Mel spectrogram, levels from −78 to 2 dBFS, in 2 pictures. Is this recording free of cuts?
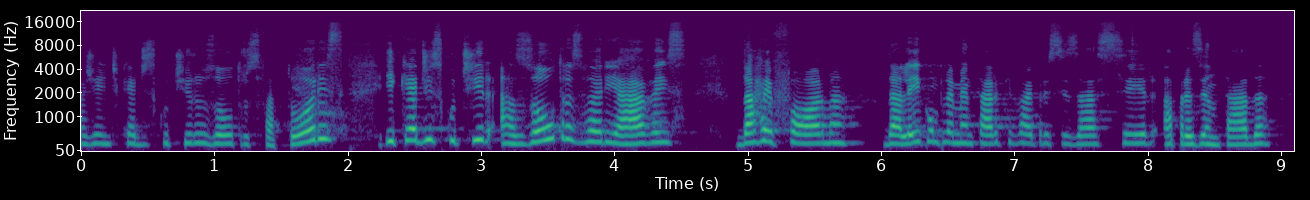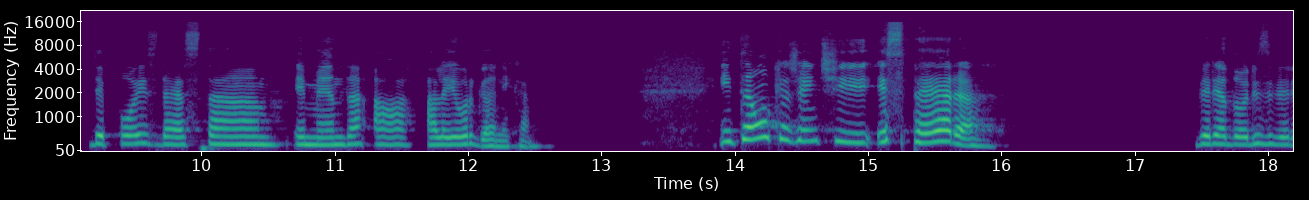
no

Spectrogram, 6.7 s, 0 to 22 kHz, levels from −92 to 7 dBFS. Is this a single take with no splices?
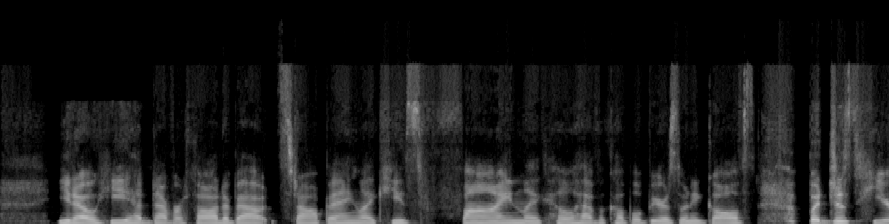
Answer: yes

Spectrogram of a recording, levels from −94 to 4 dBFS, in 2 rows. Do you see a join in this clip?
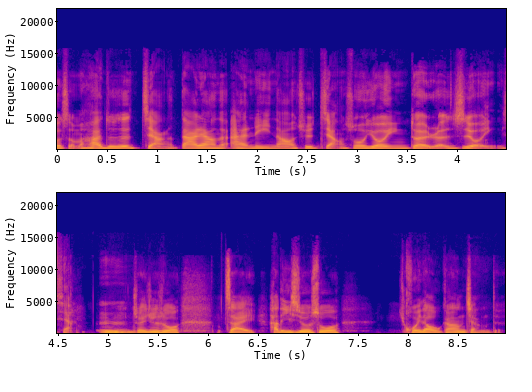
yes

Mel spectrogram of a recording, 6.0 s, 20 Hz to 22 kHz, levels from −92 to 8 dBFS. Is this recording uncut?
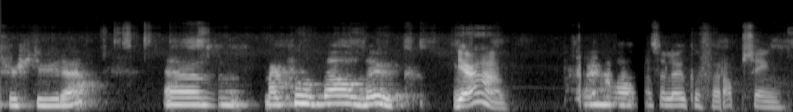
no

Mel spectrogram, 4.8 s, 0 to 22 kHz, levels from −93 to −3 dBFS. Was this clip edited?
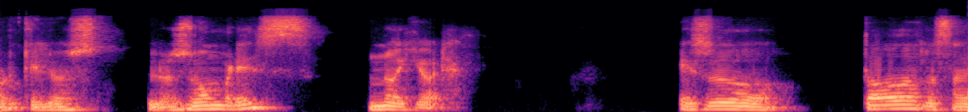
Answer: no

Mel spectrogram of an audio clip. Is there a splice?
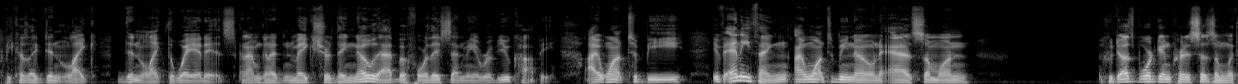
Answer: no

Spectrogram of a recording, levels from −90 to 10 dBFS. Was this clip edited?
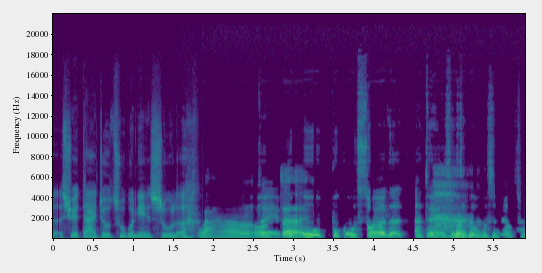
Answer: yes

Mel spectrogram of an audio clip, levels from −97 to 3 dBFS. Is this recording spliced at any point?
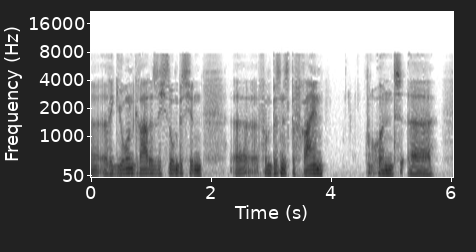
no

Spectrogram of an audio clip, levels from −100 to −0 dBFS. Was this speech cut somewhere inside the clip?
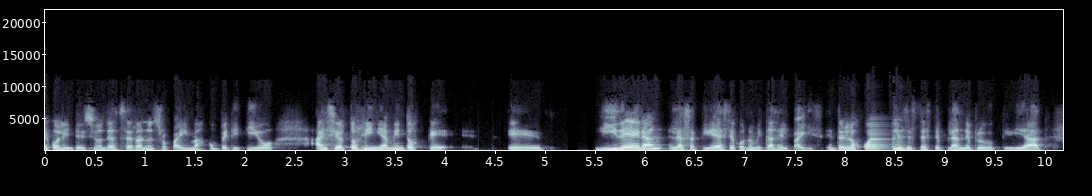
no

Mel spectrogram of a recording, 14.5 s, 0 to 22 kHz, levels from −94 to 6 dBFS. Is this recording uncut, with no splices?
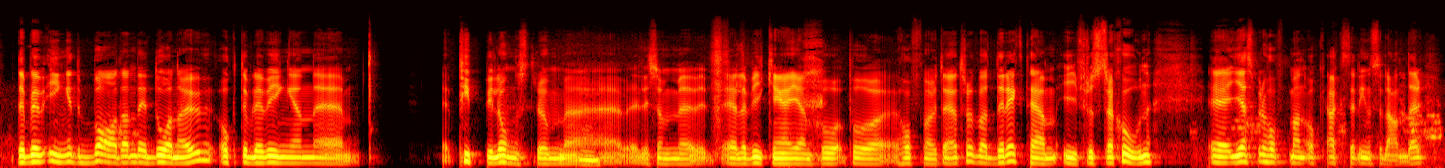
no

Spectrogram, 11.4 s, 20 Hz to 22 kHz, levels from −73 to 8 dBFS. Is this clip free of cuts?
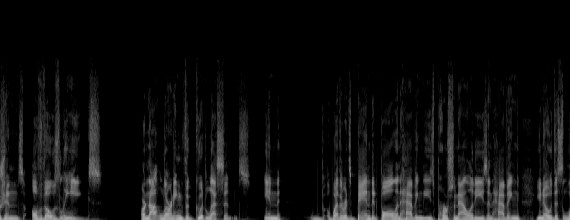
yes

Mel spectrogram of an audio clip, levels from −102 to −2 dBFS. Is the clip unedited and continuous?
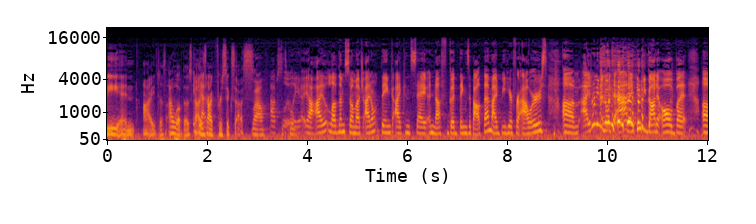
no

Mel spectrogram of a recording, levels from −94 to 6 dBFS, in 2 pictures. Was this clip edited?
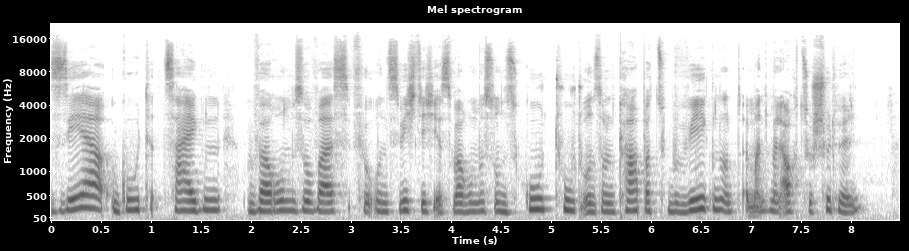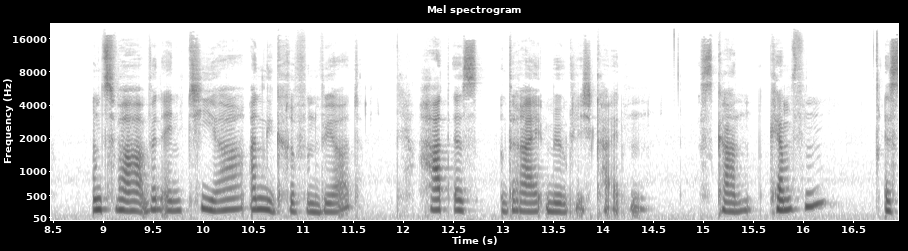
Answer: no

